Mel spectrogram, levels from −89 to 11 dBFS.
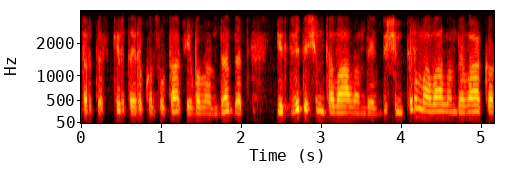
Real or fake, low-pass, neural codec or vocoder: fake; 3.6 kHz; codec, 44.1 kHz, 7.8 kbps, DAC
